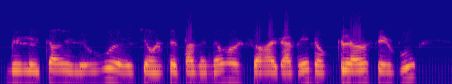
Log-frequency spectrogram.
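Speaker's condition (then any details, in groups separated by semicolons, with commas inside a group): Dystonia; neurological brain disorder, oxygen lack impairing muscle supply, from delivery complication, present since birth; 24 years old, just finished running stage of tour; elocution disorder, fine motor impairment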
